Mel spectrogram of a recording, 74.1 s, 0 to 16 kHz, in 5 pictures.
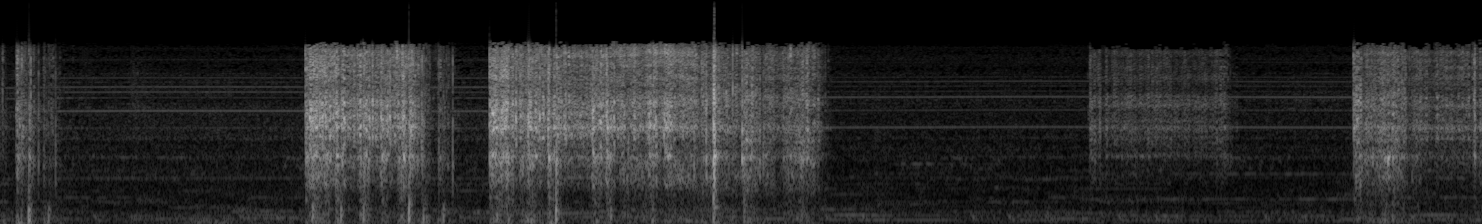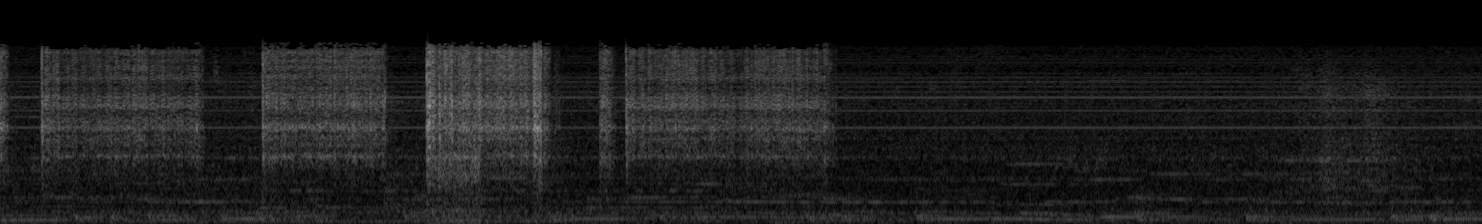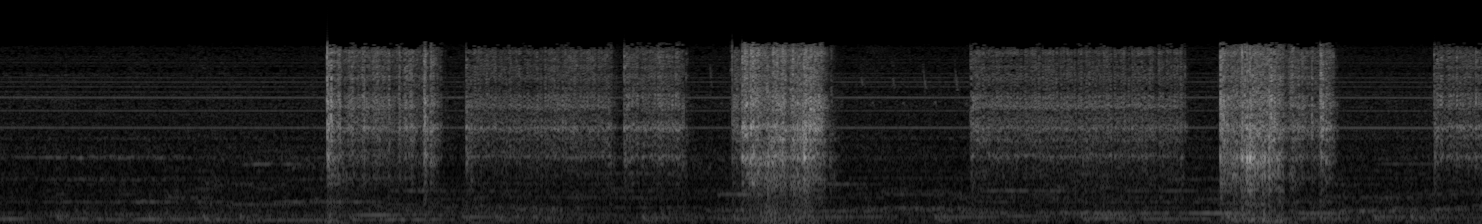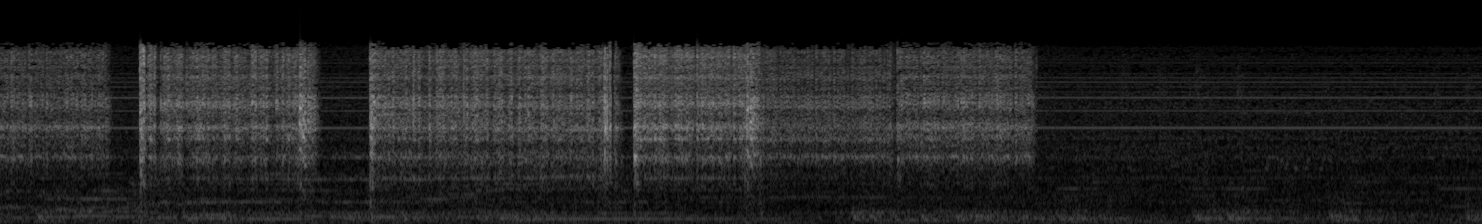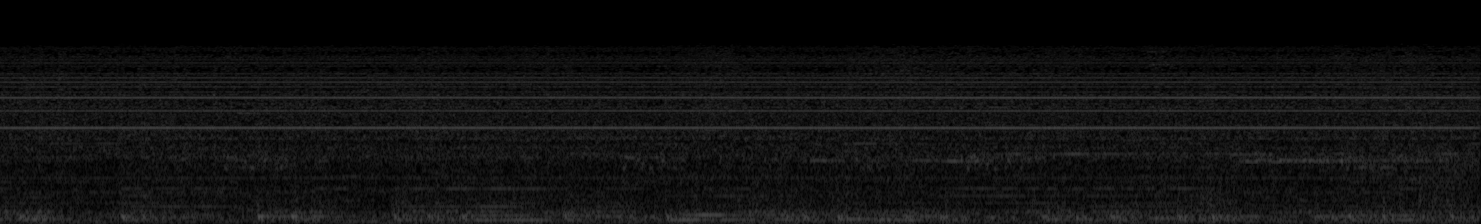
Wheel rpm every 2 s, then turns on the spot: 10, 60, 90, 160, 20, 10, 20, 70, 20, 60, 30, 20, 0, 0, 0, 0, 40, 30, 50, 10, 30, 60, 30, 80, 80, 80, 30, 10, 0, 0, 0, 0, 0, 0, 0, 0, 0.
none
